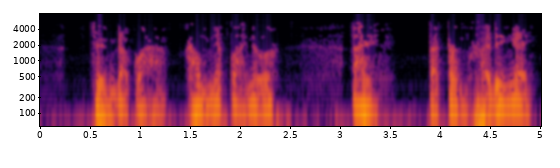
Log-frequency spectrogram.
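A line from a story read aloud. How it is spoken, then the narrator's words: Lifeless, defeated sigh. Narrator (Vietnamese): Âm Hiển Hạc thở dài, giọng nói không còn sinh khí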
